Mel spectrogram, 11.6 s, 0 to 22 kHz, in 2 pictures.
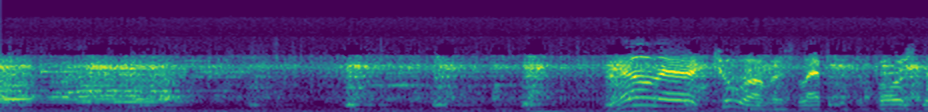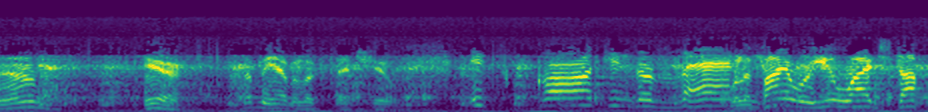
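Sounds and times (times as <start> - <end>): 
train whistle-like tone: 0.0 - 1.6
train pulling out of the station chugging: 0.0 - 11.5
speech: 4.5 - 11.5.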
